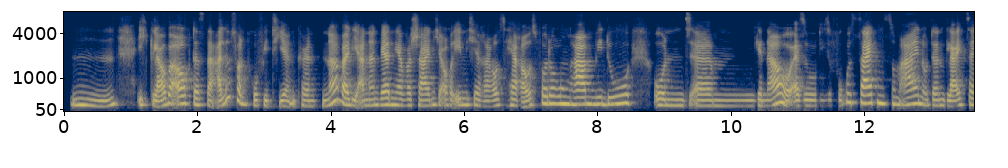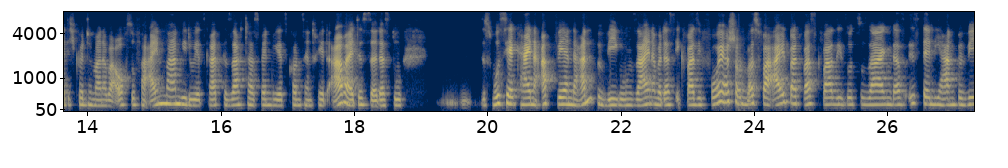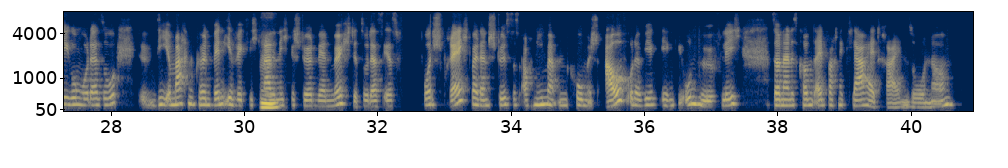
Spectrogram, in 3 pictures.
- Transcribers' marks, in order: other noise; laughing while speaking: "schon"
- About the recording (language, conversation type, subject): German, advice, Wie setze ich klare Grenzen, damit ich regelmäßige, ungestörte Arbeitszeiten einhalten kann?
